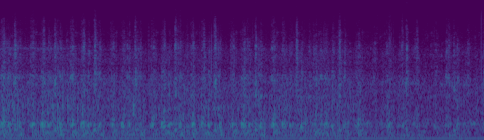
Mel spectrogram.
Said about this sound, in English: Don't waste time revving.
